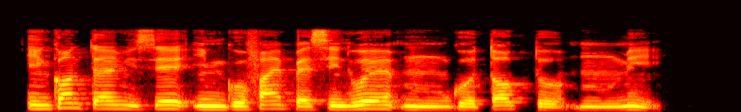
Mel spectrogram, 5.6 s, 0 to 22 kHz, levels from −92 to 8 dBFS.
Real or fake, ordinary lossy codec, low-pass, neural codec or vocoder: real; none; 7.2 kHz; none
